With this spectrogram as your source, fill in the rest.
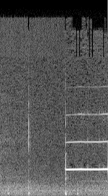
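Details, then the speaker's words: Car tail light bulb tested with multimeter continuity mode: clean steady high beep when probes touch, filament intact; the other bulb gives no beep and is bad. "And now I do again, and in here first one, and now we can hear the sound. It means that this is okay, but that one, okay, that one is not."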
